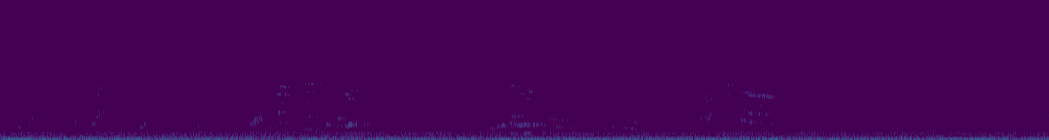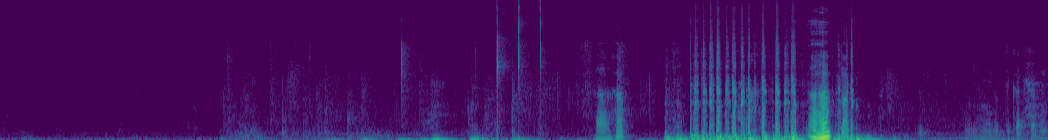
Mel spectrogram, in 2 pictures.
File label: BARI SAX D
